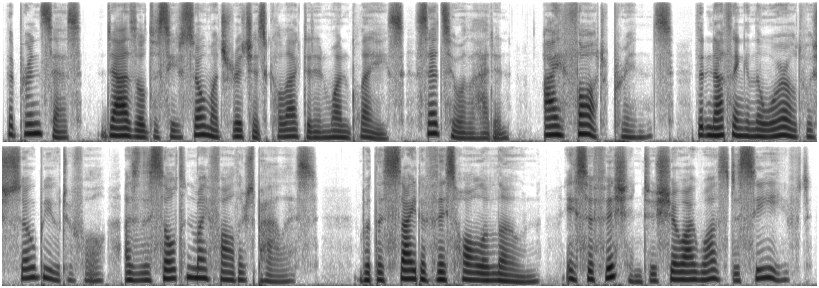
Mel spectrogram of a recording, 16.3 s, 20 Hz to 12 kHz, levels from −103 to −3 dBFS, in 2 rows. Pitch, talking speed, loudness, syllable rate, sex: 170 Hz, 170 wpm, -20 LUFS, 4.7 syllables/s, female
